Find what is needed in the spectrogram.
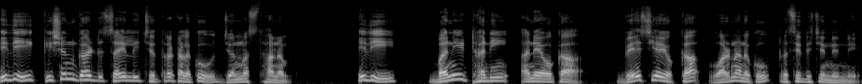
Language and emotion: Telugu, neutral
